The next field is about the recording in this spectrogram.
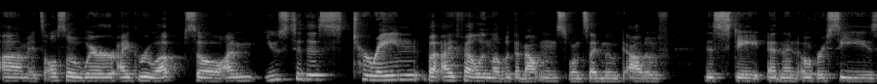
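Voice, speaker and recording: Speaking in a fairly low pitch, a woman talks with an American accent. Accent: American, noticeable to British hosts. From US Midwest. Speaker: guest, writer. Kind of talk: casual interview.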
